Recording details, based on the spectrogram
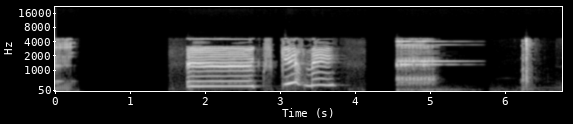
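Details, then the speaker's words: Animated cartoon dog character (Talking Ben app for iPhone/iPad) produces a long, low, drawn-out burp sound effect, then voice-like sounds and a ringing tone: simulated playful burping. "Your burp is so cool. Yes. I know, right?"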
